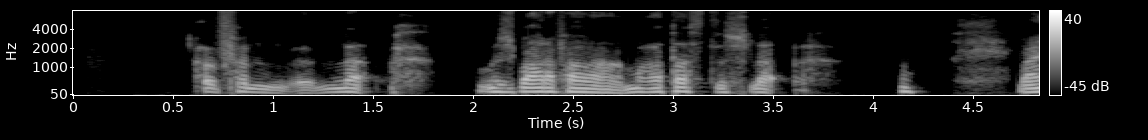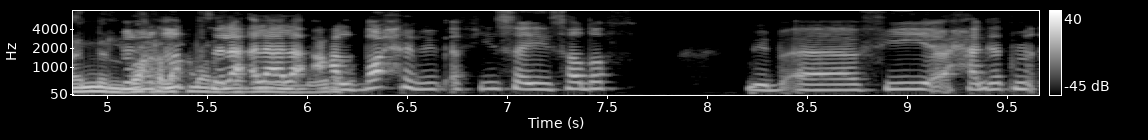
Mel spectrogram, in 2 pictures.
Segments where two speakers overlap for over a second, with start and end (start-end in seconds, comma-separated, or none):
5.1-6.3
